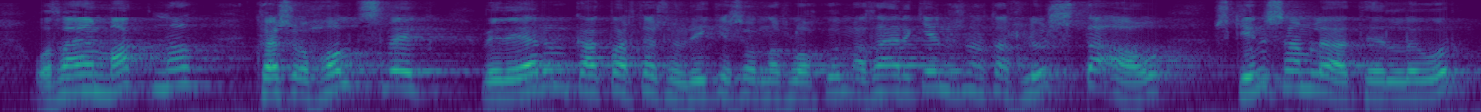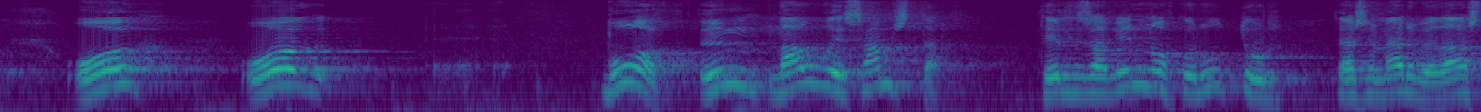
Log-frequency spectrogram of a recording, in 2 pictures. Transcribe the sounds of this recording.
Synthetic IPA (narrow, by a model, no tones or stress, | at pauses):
ɔɣθaðɛɾmaknað | kʰvɛrsʏɦɔlt̪sveːjk | vɪðɛɾʏmkakvaɾ̥t̪θɛsʏmriːcɪsawt̪naflɔhkʏmaðθaðɛɾcejnʏsnɛht̪al̥ʏst̪aʔawscɪnsamlɛɣat̪ʰɪðlœɣʏɾ̥ | ɔɣɔɣ | pɔːðʏmnaːwɪðsamst̪a̰ɾð | t̪ʰɪlθɛs̬aðvɪnːaɔhkʏɾuːt̪uɾ̥θɛsːɛmɛɾvɪðas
